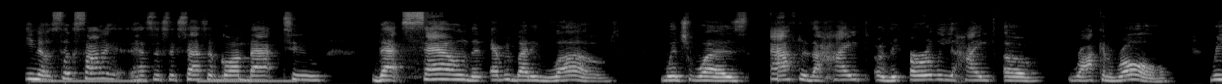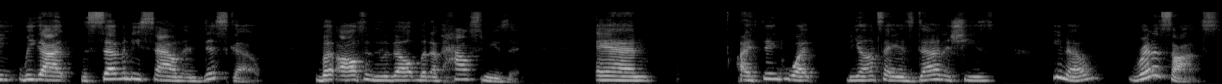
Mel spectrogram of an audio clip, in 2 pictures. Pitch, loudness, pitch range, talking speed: 200 Hz, -26 LUFS, 180-220 Hz, 135 wpm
